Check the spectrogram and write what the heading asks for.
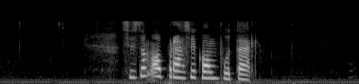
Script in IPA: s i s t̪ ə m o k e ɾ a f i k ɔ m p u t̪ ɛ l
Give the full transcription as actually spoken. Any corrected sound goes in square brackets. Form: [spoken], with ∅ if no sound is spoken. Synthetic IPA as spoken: s i s t̪ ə m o [p] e ɾ a [s] i k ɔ m p u t̪ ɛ [r]

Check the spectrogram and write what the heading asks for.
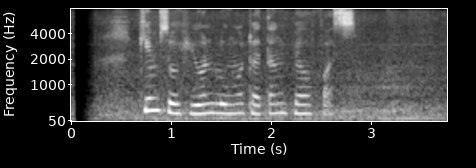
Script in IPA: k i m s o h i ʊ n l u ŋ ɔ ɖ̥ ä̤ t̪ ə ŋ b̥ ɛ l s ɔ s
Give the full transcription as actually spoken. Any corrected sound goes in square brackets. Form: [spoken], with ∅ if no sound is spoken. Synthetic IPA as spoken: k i m s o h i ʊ n l u ŋ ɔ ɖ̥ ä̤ t̪ ə ŋ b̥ ɛ l [f] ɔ s

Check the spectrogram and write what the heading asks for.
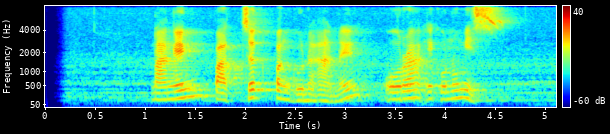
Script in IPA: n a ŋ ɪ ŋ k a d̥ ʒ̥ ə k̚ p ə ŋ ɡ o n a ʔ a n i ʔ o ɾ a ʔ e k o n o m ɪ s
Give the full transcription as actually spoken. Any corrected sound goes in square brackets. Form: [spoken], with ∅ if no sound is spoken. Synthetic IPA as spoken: n a ŋ ɪ ŋ [p] a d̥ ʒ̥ ə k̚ p ə ŋ ɡ [u] n a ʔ a n [e] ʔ o ɾ a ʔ e k o n o m ɪ s

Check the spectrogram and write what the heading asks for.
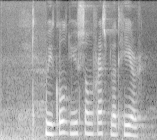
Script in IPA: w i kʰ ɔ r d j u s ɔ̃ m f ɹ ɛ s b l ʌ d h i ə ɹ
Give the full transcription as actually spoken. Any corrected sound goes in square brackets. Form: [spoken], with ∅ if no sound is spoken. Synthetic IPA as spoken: w i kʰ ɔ [l] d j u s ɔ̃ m f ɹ ɛ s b l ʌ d h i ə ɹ

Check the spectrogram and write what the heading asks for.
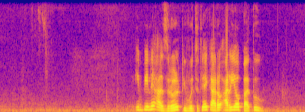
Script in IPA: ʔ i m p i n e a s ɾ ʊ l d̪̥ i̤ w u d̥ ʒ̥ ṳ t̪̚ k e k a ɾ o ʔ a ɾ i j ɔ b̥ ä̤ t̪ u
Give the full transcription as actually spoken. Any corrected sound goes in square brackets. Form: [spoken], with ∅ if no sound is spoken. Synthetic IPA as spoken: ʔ i m p i n e a [z] ɾ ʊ l d̪̥ i̤ w u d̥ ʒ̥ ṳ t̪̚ k e k a ɾ o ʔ a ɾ i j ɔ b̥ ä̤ t̪ u

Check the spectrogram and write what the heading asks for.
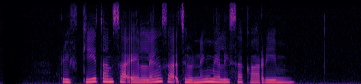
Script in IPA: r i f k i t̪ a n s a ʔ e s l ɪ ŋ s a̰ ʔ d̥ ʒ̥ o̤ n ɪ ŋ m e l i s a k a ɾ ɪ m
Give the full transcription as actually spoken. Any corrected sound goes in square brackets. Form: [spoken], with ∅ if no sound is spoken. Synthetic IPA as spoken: r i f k i t̪ a n s a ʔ e [∅] l ɪ ŋ s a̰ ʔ d̥ ʒ̥ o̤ n ɪ ŋ m e l i s a k a ɾ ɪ m

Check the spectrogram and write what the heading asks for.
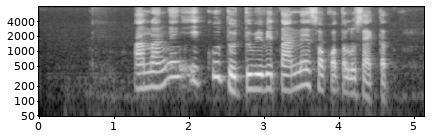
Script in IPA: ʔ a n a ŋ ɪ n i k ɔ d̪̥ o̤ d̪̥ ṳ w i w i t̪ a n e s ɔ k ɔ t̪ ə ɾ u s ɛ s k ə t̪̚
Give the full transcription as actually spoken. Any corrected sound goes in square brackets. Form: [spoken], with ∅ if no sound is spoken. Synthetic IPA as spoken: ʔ a n a ŋ ɪ [ŋ] i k [u] d̪̥ o̤ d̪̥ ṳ w i w i t̪ a n e s ɔ k ɔ t̪ ə [l] u s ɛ [∅] k ə t̪̚

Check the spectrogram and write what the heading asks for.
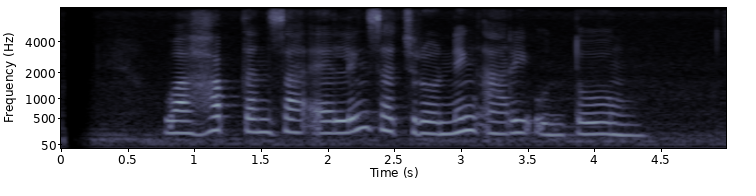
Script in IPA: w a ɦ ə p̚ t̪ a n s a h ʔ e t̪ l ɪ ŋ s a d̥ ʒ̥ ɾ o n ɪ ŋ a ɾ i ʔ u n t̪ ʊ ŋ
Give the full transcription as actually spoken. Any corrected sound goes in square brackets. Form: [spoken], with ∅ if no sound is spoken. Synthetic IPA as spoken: w a ɦ [a] p̚ t̪ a n s a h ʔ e [∅] l ɪ ŋ s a d̥ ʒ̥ ɾ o n ɪ ŋ a ɾ i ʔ u n t̪ ʊ ŋ

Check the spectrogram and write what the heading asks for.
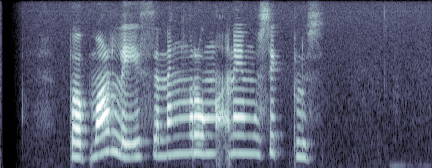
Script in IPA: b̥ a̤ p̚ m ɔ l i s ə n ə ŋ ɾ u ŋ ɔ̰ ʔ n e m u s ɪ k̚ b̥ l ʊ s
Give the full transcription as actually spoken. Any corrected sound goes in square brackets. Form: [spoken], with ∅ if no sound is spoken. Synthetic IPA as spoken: b̥ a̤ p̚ m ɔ l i s ə n ə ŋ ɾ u ŋ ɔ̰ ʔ n e m u s ɪ k̚ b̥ l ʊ s

